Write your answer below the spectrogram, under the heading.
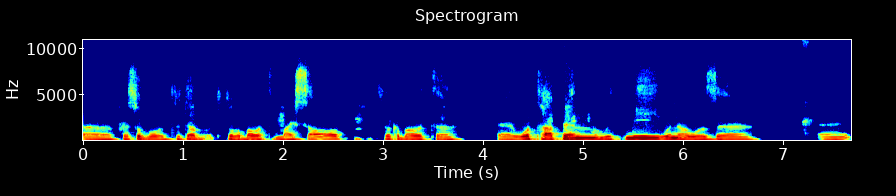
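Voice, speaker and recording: Somewhat breathy and fairly high in pitch, a man speaks at a fairly slow pace. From Africa. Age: 40s. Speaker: recently released immigration detainee. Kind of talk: testimony. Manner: halting.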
